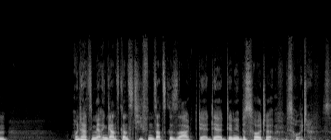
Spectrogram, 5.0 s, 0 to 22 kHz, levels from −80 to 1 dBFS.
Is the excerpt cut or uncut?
cut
